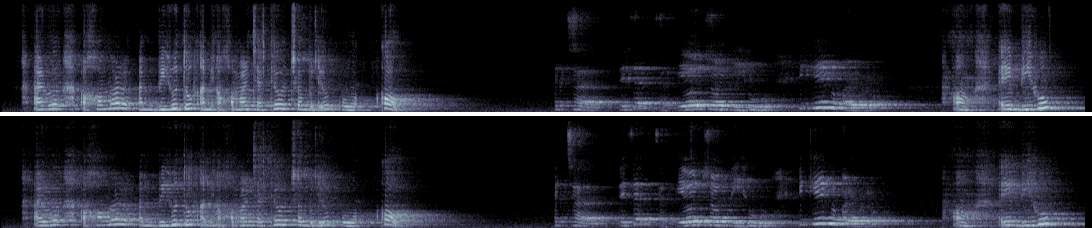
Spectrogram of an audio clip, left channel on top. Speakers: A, on the left; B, on the right.
A: আৰু অসমৰ
B: অ'
A: উম, বিহুটোক আমি অসমৰ জাতীয় উৎসৱ বুলিও কো কওঁ।
B: আচ্ছা, এই যে জাতীয় উৎসৱ বিহু ই কেই প্ৰকাৰৰ বাৰু?
A: অ', এই বিহু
